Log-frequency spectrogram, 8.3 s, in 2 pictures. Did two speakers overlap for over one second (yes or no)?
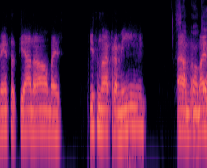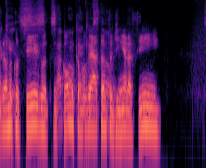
yes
